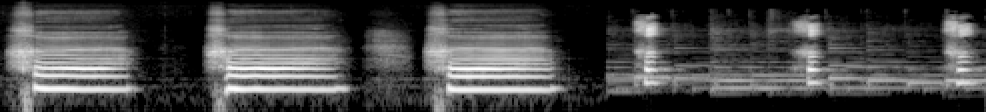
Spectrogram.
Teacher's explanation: this time is the back of the soft pallette and then try to let the air flow out so the sound is aspirated just as in the English word happy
